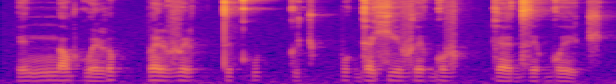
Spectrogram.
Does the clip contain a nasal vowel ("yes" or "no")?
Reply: no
